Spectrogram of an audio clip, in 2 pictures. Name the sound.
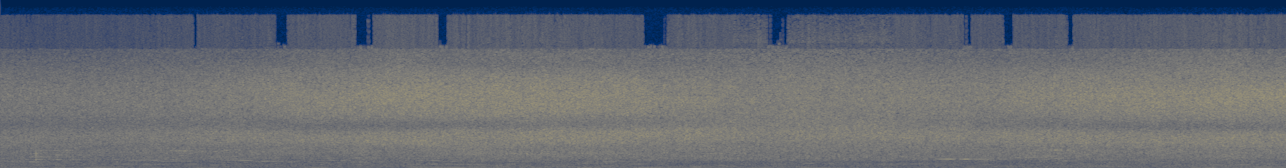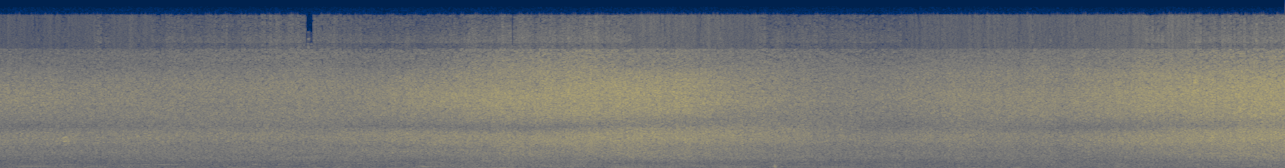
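waterfall at Disneyland Resort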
